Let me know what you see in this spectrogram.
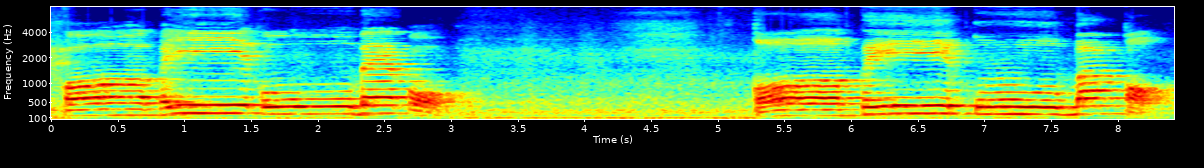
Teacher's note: Jadi yang pertama terletak di pangkal, di bagian paling belakang lidah. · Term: huruf Qof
